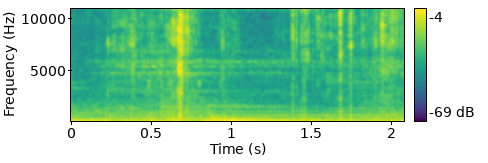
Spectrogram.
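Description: Soft background music with steady low sustained notes, and a brief faint click about two-thirds of a second in.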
